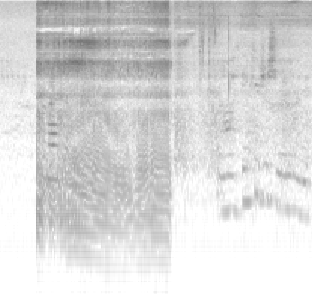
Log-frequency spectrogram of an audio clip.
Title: French Bulldog Snores With Eyes Open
